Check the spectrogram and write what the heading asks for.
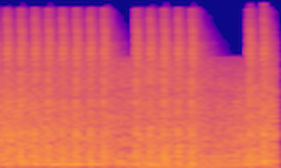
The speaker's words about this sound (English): They listened in terror as each car drove past, Thompson machine guns blazing.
